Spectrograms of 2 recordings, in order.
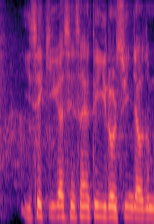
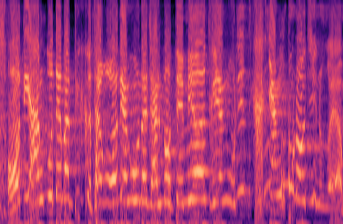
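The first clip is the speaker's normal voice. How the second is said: high, loud fiery preaching; fervent sermon shout; 12 dB louder than usual. Real, not acted. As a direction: cry it out over the congregation. Preacher at full force.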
